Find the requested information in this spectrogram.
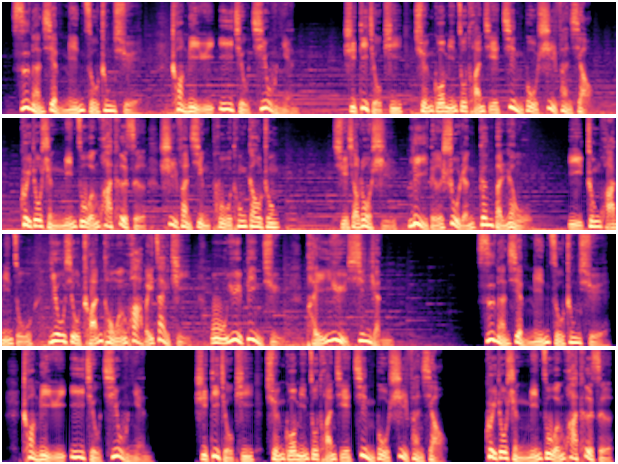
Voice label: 男 学校宣传片 积极 大气 激情 官方

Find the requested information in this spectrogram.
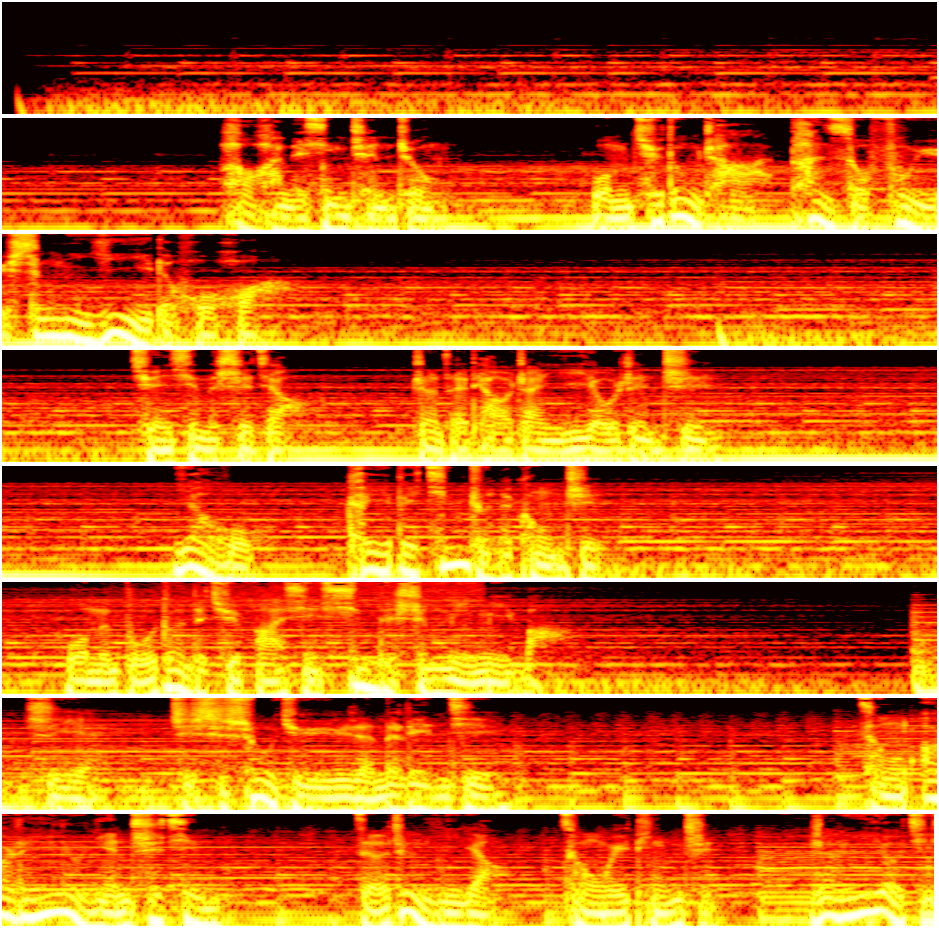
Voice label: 男, 宣传片, 科技宣传片

